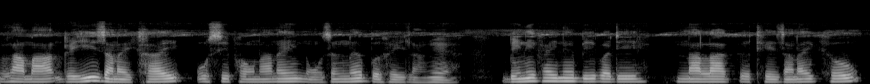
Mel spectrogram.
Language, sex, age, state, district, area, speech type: Bodo, male, 18-30, Assam, Chirang, rural, spontaneous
